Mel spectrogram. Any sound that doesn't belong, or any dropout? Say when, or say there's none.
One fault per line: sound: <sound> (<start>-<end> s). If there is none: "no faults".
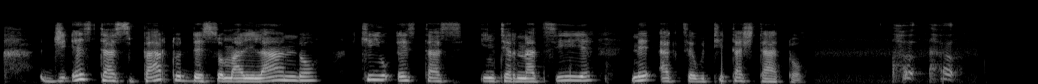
sound: cough (8.8-9.7 s)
